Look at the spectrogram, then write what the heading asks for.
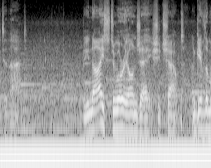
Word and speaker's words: Urianger: It's Urianger, remember when you were fucking, young.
